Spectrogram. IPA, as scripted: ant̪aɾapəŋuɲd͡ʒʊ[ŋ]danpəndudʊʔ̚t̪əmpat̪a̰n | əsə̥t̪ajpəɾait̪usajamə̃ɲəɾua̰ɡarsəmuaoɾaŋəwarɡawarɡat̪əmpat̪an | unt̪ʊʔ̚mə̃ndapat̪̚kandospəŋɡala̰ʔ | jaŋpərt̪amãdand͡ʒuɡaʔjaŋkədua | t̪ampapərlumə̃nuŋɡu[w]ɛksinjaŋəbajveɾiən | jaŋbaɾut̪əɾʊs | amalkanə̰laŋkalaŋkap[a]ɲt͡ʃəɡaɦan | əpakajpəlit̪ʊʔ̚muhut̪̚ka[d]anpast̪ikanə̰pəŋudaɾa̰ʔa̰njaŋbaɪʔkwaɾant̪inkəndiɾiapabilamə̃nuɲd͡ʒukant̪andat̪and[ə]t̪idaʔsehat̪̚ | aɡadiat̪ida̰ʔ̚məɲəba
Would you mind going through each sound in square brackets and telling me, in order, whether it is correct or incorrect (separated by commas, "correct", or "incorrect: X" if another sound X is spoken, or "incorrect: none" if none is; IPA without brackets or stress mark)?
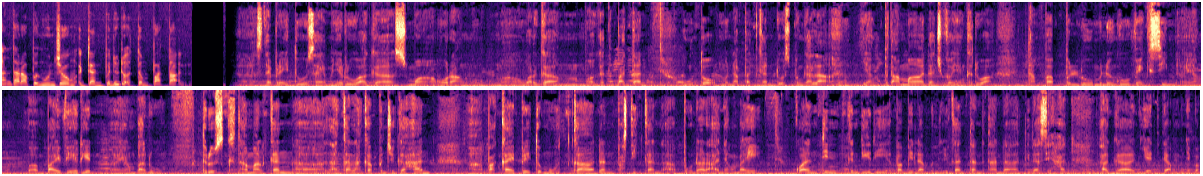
correct, incorrect: v, incorrect: ə, correct, incorrect: a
